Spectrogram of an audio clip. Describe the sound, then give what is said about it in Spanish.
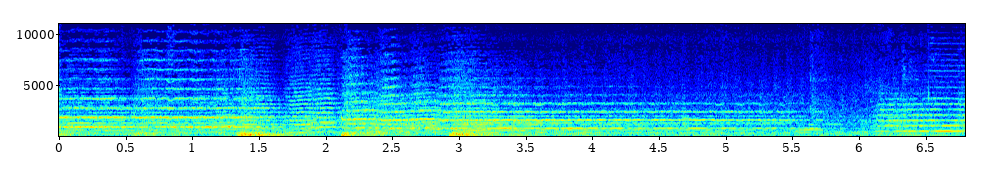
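A brass band plays a slow, sustained processional march in the Plaza de la Campana, accompanying the slow turning of a procession float bearing a Christ figure; full chords held steadily while deep drum beats thud underneath at a measured pace, loud and continuous throughout. “Suena la marcha Azotes.”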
